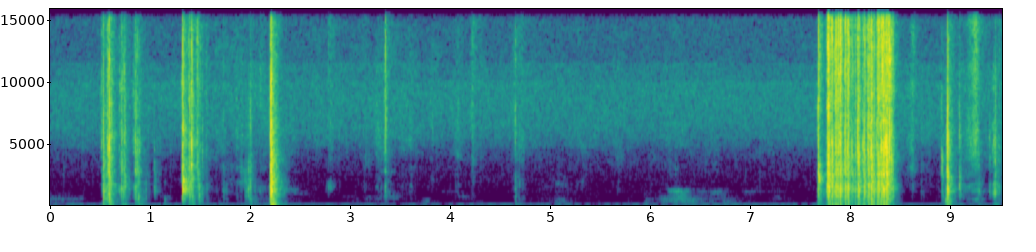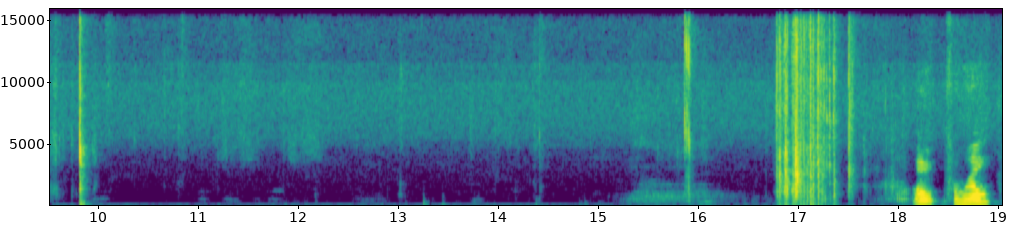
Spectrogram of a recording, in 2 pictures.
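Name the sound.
shuffling a Gaia oracle card deck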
